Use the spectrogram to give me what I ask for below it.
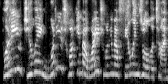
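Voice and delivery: put-on high, fast, exasperated teen protest; high, fast daughter freaking out over feelings talk. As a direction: whine it like a baffled eleven-year-old.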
